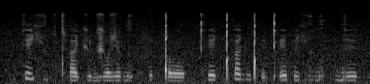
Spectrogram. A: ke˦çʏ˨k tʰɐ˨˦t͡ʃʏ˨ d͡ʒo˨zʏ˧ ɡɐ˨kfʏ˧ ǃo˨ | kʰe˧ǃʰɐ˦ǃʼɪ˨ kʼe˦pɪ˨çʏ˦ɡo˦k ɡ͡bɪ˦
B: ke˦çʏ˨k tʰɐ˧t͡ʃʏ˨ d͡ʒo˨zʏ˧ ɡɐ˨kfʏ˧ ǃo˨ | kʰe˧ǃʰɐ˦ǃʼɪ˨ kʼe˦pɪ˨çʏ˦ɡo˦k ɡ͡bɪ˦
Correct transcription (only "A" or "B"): A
